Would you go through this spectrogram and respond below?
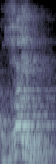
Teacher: Karena yang namanya huruf gha ini adalah ghain namanya. Ghain itu cara prakteknya kayak semacam menyebut g, tapi kita ada dorongan angin daripada tenggorokan kita.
